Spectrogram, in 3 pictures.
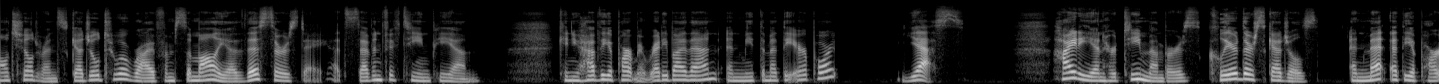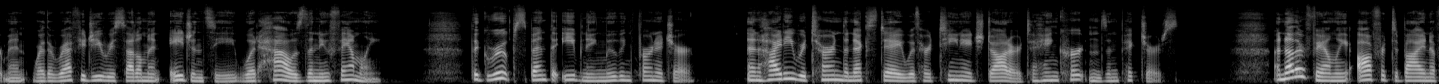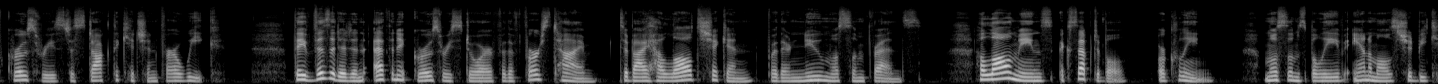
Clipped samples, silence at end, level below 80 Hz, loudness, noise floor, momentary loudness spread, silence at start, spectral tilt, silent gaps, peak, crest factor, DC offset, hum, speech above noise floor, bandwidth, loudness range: under 0.1%; 0 s; -64 dBFS; -22 LUFS; -72 dBFS; 13 LU; 0 s; -5 dB/octave; none; 0 dBFS; 22 dB; under 0.1%; none; 50 dB; 16.5 kHz; 4 LU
